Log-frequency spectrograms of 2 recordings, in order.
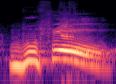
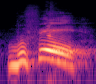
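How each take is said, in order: The two takes are said the same way.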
